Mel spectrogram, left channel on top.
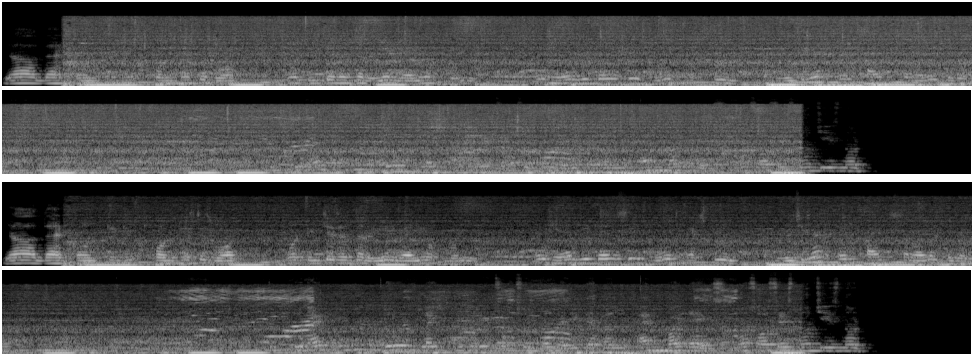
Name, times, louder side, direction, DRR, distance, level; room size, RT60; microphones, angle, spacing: voice 1, 0.0-2.4 2.8-4.8 5.3-7.4 7.7-9.8, right 2 dB, 70° right, 1.2 m, -29 dB
sound 1, 0.6-17.7, left 3 dB, 60° left, 0.7 m, -25 dB
sound 2, 10.1-17.1, right 5 dB, 20° right, 0.4 m, -34 dB
voice 2, 11.9-18.3, right 4 dB, 90° right, 1.2 m, -31 dB
11.0 x 4.9 x 3.1 m
head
